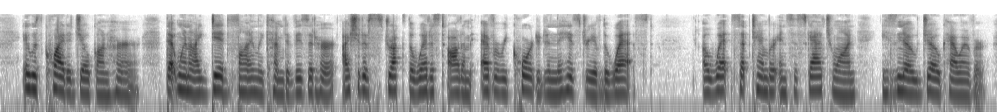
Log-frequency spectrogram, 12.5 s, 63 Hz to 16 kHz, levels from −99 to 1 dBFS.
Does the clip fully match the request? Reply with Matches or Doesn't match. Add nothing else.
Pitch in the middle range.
Matches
